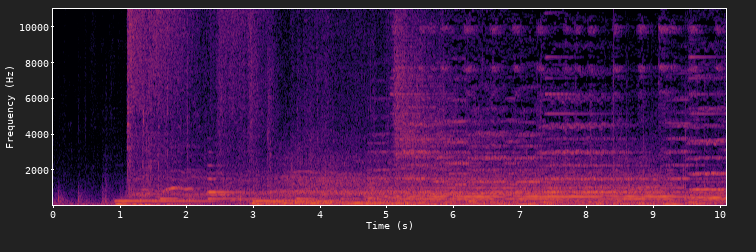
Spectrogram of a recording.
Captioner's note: roar of chatter, cinematic music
